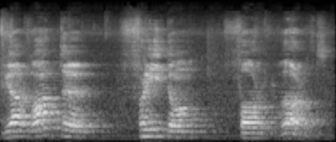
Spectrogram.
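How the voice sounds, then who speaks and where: A Kurdish man, a native Kurdish speaker, speaking from the audience in halting, broken English full of pauses. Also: on the high side, lively intonation. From Kurdistan, Turkey. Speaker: audience member. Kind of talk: speaking from the floor. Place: cafe event space. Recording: echoey room, speaker far from mic, faint noise.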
